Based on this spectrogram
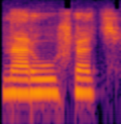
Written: narúšať

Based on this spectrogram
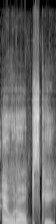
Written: európsky

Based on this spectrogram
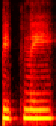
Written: pitny

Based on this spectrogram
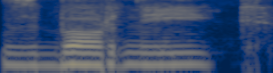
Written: zbornik

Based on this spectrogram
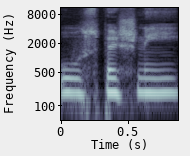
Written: úspešný

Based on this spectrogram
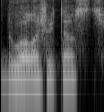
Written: dôležitosť

